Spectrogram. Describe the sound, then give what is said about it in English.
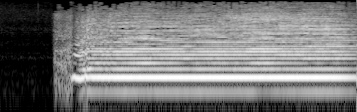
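The horn of the scientific drilling ship Chikyu, departing Shimizu Port in Shizuoka Prefecture, Japan, on a mission to mine rare earths from the seabed, blasts suddenly and holds one long, loud, deep tone with rich harmonics, sounding steadily for about three seconds without speech. “The scientific drilling ship Chikyu left Shimizu Port in Shizuoka Prefecture on Monday.”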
